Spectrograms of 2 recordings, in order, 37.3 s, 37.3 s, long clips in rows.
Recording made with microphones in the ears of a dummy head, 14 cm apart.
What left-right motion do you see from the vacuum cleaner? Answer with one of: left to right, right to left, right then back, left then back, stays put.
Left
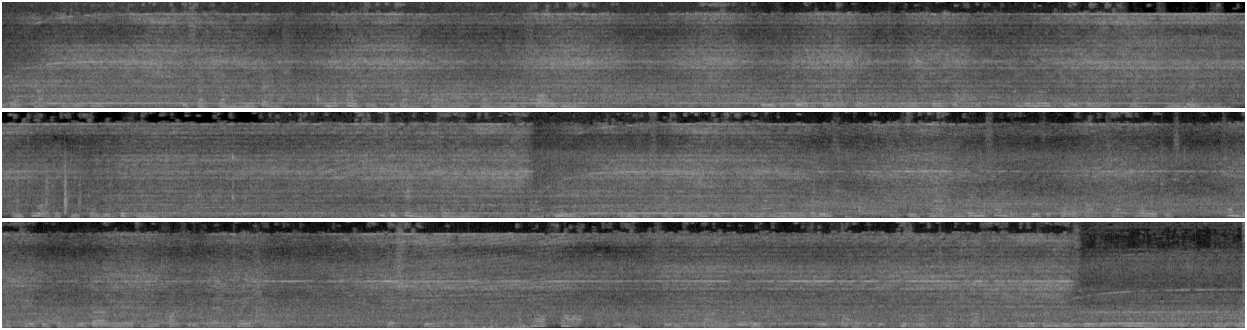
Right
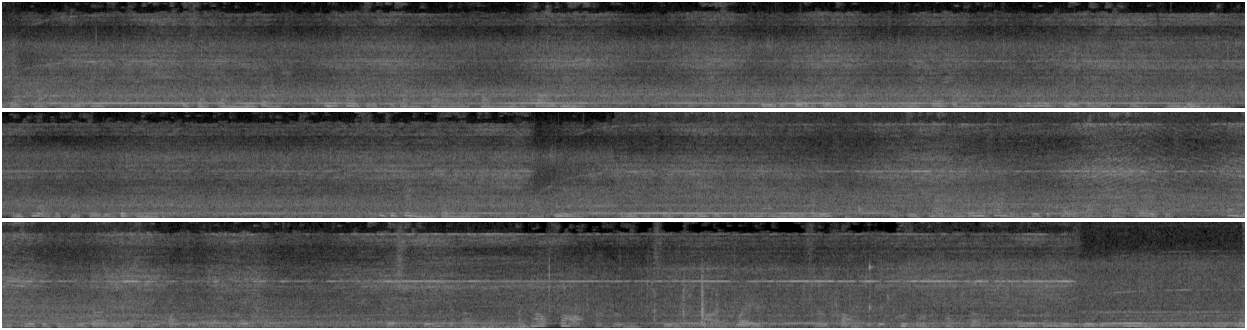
right then back.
